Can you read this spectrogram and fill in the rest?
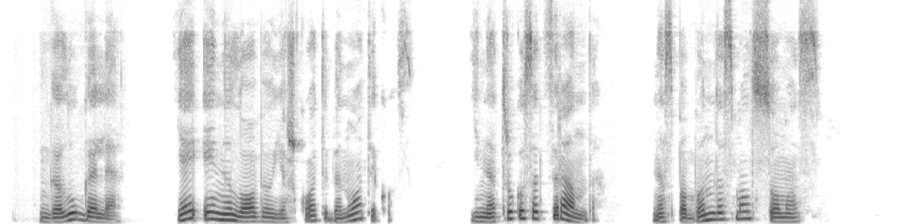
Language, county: Lithuanian, Tauragė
